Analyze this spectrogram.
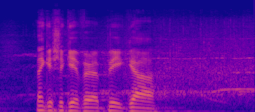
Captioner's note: audience applauds and cheers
